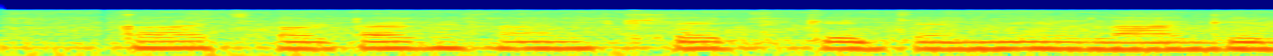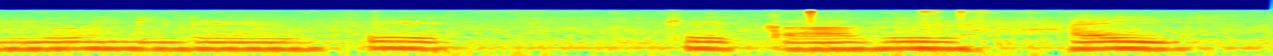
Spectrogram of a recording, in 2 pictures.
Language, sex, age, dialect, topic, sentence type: Magahi, male, 31-35, Central/Standard, agriculture, statement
